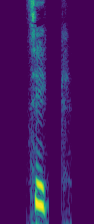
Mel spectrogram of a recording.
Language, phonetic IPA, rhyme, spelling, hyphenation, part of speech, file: Hungarian, [ˈt͡sikː], -ikː, cikk, cikk, noun, Hu-cikk.ogg
- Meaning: 1. article (in a newspaper) 2. article, entry (in a dictionary) 3. article, item, commodity (goods) 4. section, part, slice, clove 5. article, clause, paragraph, section 6. sector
